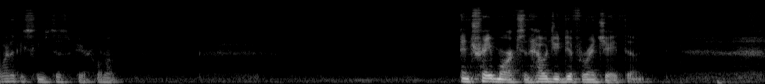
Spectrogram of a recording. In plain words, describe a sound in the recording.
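A middle-aged man talks calmly and close to a microphone, in short bursts with pauses.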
